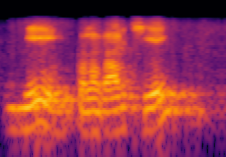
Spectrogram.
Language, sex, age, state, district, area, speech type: Maithili, male, 18-30, Bihar, Sitamarhi, rural, conversation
